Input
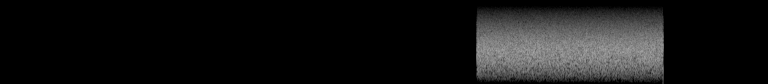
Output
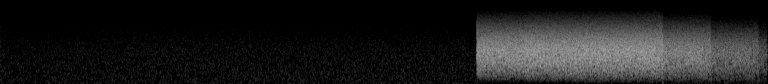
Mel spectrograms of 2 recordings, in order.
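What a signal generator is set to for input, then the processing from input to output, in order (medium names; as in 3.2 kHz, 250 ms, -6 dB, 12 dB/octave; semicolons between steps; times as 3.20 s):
noise band 1.5–2 kHz, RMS -20.5 dBFS 1.86 s
treble shelf 4.1 kHz -10 dB; upward compressor, threshold -32 dBFS; on a send: frequency-shifting echo 477 ms, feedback 48%, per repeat -69 Hz, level -5.5 dB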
